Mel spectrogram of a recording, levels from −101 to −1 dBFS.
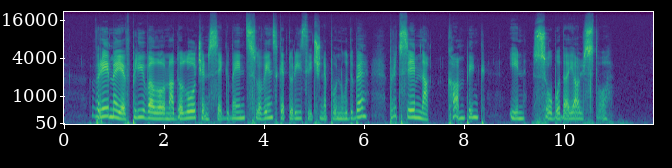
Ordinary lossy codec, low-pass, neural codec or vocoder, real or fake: none; none; none; real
